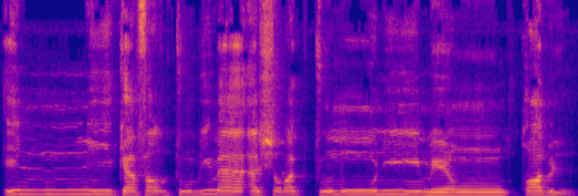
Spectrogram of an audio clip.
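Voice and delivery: أشركتموني chanted slowly with the final ya kept, ashraktumuni; slow tajweed chant sounding the final ni of أشركتموني; Quranic recitation. Shown as a demonstration. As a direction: keep the ya of أشركتموني in connected recitation. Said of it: "وأثبت الياء في أشركتموني وصلا هكذا".

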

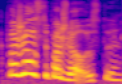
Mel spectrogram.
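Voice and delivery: very high, loud squeaky cat; high-pitched cartoonish cat voice; cat Behemoth. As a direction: squeal it like a cheeky talking cat. The cat answers Woland.

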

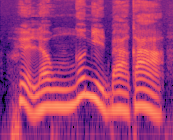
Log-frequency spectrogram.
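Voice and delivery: ordinary delivery

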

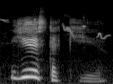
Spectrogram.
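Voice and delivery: mild, resigned sigh. Acted. Vasilisa admits others hold those names, sighing. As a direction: breathe a small sigh into it. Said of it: "вздохнула Василиса".

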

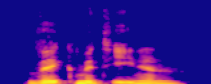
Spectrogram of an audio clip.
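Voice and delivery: usual speaking voice

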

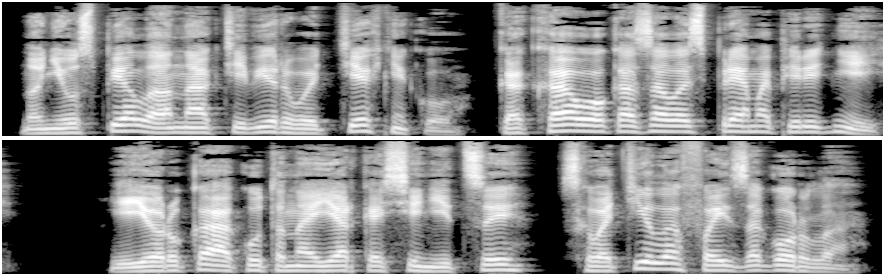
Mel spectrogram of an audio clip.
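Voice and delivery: ordinary delivery

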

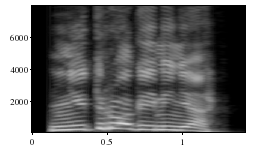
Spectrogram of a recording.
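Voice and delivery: high-pitched, angry protest; indignant outcry. A narrator's reading. Pandora as the servant catches her, indignant outcry. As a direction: cry out to repel his touch.

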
